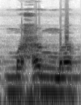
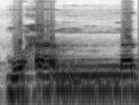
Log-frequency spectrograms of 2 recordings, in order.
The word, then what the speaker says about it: محمد: ان ایسے پڑھنا، اور محمد کے اوپر پیش ہے، بعض لوگ محمد پڑھتے ہیں تو یہ غلط ہوگا۔ جو ہا کے بعد میم مشدد ہے اس پہ دونوں ہونٹ ملا کے پڑھا جائے گا، محمد رسول اللہ۔ حی علی الصلاۃ حی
